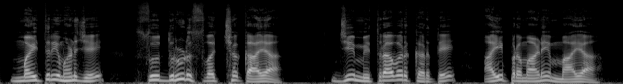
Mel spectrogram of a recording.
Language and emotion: Marathi, neutral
